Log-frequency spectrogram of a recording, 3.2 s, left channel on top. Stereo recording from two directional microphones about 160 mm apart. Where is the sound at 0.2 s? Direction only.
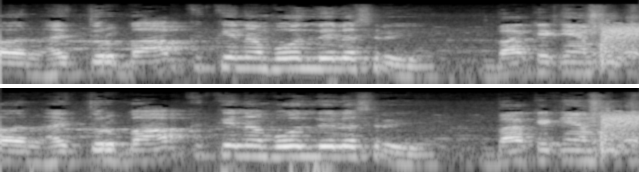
30° right (ahead or behind).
